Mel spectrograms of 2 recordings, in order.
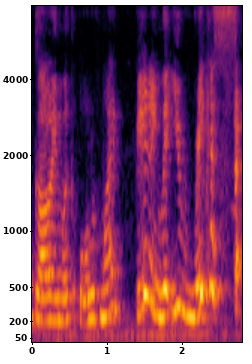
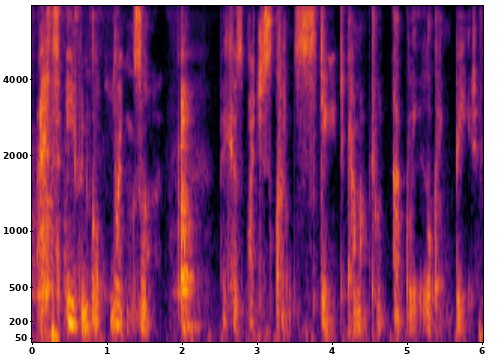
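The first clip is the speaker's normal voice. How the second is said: quiet late-night whisper; 3 semitones lower, 4 dB quieter than usual. Real, not acted. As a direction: keep it hushed, barely voiced. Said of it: "I have to whisper".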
